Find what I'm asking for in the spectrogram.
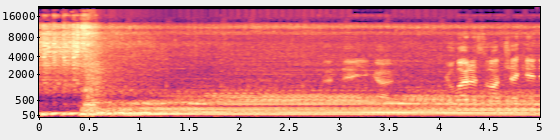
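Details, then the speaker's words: Toyota Chaser GX100 with a swapped 1JZ-GTE VVT-i on a new harness, started by key with slight coolant temperature already showing. A brief crank catches cleanly into a smooth, even idle. Check engine and oil lights went out, so the start is normal. "our check engine light and oil light has now gone out. That is absolutely spot on."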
